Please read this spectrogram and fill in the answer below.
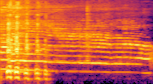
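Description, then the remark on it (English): Children's voices: a short burst of lively, high-pitched chatter gives way to one long, drawn-out squeal that holds steady for about a second and a half, moderately loud. “Did you guys hear those children?”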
